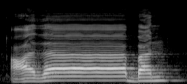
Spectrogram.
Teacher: ذال کو الف مدہ ہونے کی وجہ سے لمبا کیا جا رہا ہے، عین کو لمبا بالکل بھی نہیں کیا جائے گا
